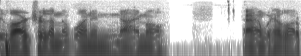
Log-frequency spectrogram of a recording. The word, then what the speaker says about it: Nanaimo: nanaimo nanaimo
